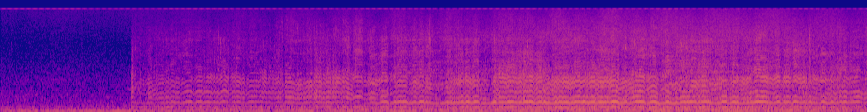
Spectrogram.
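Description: A bee buzzing, its pitch wavering as it moves. The buzz comes in about two seconds in and grows louder; it is a coarse buzz, which the boy takes for a bee that does not settle on good flowers.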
